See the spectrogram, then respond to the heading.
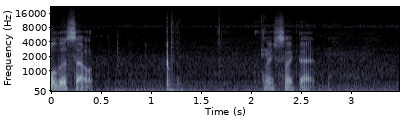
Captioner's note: tire popping sound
